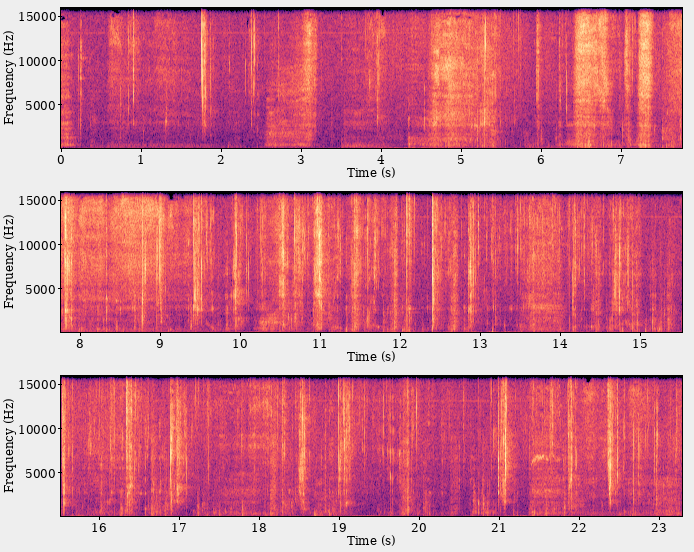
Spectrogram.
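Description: A person biting and chewing tandoori chicken off the bone by mouth, a continuous run of sharp, irregular mouth clicks and chewing sounds.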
